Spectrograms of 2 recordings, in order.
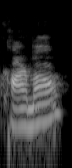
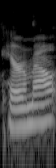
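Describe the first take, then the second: First: The middle vowel is dropped, giving two syllables. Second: The middle vowel is kept, giving three syllables. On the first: This is the American way to say it. The speaker calls it right. "There is in America" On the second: This is a European way to say it. The speaker calls it wrong. "It's not called caramel"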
